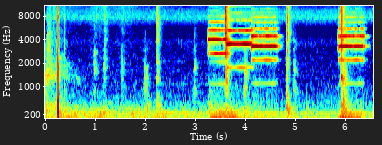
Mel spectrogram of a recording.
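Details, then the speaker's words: 1990s Casablanca San Marino Inteli-Touch 52-inch ceiling fan on a W-11 wall control: a few clicks, then two bursts of multi-tone electronic beeps when switching from speed one to speed two, and the fan cuts out; cause unknown. "turn it up to speed two and there's that annoying turning off thing again"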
